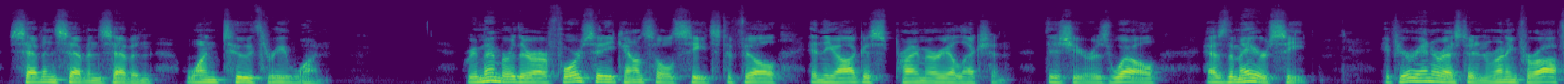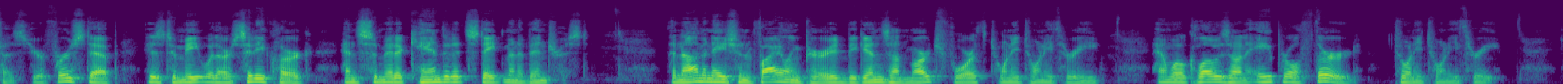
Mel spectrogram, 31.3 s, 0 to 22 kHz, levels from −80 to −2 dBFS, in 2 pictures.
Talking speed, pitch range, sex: 130 wpm, 95-115 Hz, male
